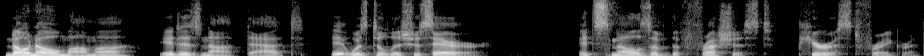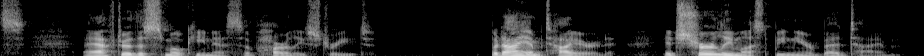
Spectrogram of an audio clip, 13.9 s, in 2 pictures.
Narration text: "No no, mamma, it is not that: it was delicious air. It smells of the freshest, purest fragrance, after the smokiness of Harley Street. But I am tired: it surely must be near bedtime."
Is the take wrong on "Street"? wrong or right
right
